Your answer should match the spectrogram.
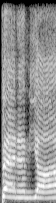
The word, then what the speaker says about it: Burnham: Will there be that will be the primary Burnham Yard? Yes. Or whatever you want to call it. Broncos. Say it right. Please say it properly. Bamard.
